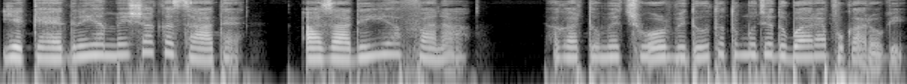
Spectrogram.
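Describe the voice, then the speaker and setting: A woman's voice: fairly high pitch, fairly even intonation, vocal fry, mellow, no echo, clean studio sound. A woman voicing an obsessive, possessive male jinn who speaks intensely and insistently in a horror story.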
